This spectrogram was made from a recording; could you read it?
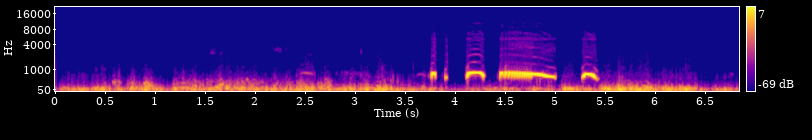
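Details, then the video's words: Spotted dove's lio tan style coo, played to make trained birds answer. Steady low rumbling noise runs throughout, then a clear phrase of short notes, a round coo, a long downward-sliding note and a last coo. "สำหรับเปิดล่อนกเขาใหญ่ฝึกต่อ ให้ขันโต้ตามเสียงนกเขาใหญ่หลิ่วตัน"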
